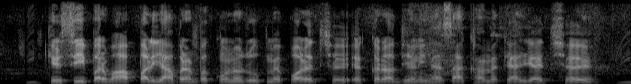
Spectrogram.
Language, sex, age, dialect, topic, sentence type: Maithili, male, 18-24, Southern/Standard, agriculture, statement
